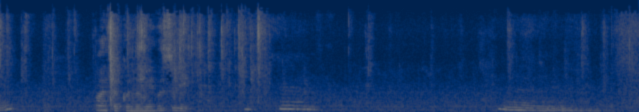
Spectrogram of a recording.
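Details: Senior dog Wanta, looked after at home by Kumiko Oba during a morning routine, lets out a few low, sagging groans separated by pauses, with quiet clicks and room noise between them.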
